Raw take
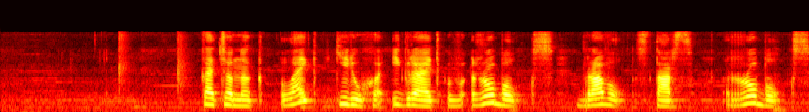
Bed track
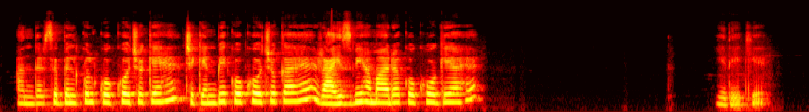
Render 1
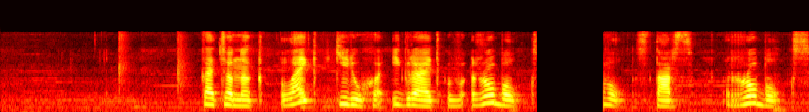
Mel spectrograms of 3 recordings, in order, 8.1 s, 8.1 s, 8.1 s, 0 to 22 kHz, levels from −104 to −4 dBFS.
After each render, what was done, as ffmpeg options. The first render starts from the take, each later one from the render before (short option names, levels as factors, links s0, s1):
-filter_complex "[0:a]asettb=1/sr,asplit=3[s0][s1][s2];[s0]atrim=end=2.274[s3];[s1]atrim=start=2.27:end=3.44,asetpts=PTS-STARTPTS,afade=t=in:d=0.004:c=qsin,afade=t=out:st=1.166:d=0.004:c=qsin,equalizer=f=3700:w=0.4:g=8.5[s4];[s2]atrim=start=3.436[s5];[s3][s4]acrossfade=d=0.004:c1=hsin:c2=qsin[s6];[s6][s5]acrossfade=d=0.004:c1=qsin:c2=hsin,asettb=1/sr,asplit=3[s7][s8][s9];[s7]atrim=end=6.744[s10];[s8]atrim=start=6.74:end=7.5,asetpts=PTS-STARTPTS,afade=t=in:d=0.004:c=qsin,afade=t=out:st=0.756:d=0.004:c=qsin,aecho=1:1:4.3:0.65,atrim=end_sample=33516[s11];[s9]atrim=start=7.496[s12];[s10][s11]acrossfade=d=0.004:c1=hsin:c2=qsin[s13];[s13][s12]acrossfade=d=0.004:c1=qsin:c2=hsin,asplit=3[s14][s15][s16];[s14]atrim=end=5.36,asetpts=PTS-STARTPTS,afade=t=out:st=5.356:d=0.004:c=hsin[s17];[s15]atrim=start=5.36:end=6.03,asetpts=PTS-STARTPTS,volume=0[s18];[s16]atrim=start=6.03,asetpts=PTS-STARTPTS,afade=t=in:d=0.004:c=hsin[s19];[s17][s18][s19]concat=n=3:v=0:a=1"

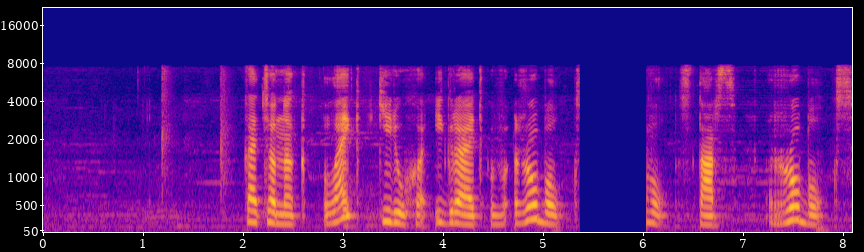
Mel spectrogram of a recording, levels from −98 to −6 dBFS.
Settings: -af anull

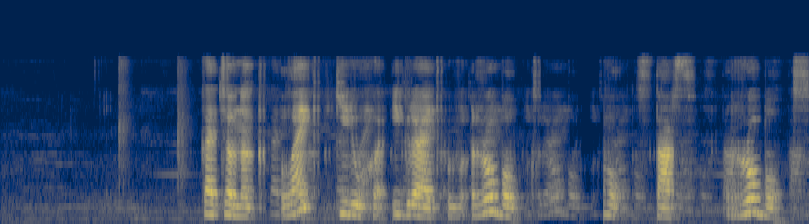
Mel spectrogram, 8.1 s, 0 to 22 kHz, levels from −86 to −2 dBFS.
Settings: -filter_complex "[0:a]asplit=2[s0][s1];[s1]adelay=40,volume=0.473[s2];[s0][s2]amix=inputs=2:normalize=0,aecho=1:1:658|1316|1974|2632:0.0944|0.0529|0.0296|0.0166"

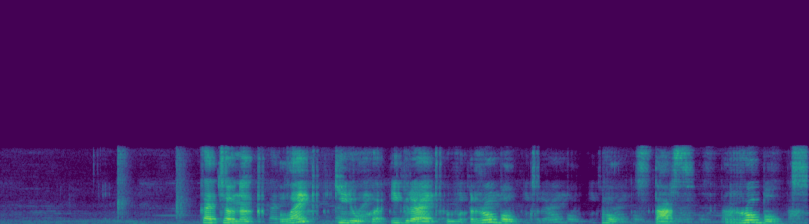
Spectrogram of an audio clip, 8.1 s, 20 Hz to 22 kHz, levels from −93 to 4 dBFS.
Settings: -af "volume=1.12"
